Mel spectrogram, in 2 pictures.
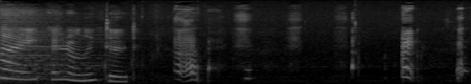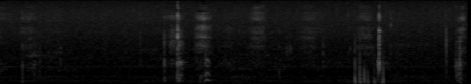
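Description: Brief fussy infant cry at the start, then quiet with short sharp catches of breath; an ordinary infant cry with hiccups.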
